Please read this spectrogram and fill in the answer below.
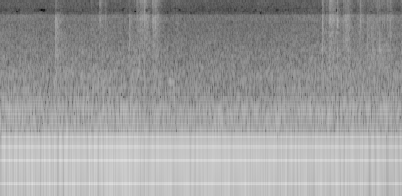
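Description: Stick (arc) welding on an empty steel freon cylinder: the electrode arc crackles and sputters in short spurts as it is struck, briefly about half a second in, then for a moment around a second and a half, and longer near the end. Under it runs a steady low hum from the welding machine.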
